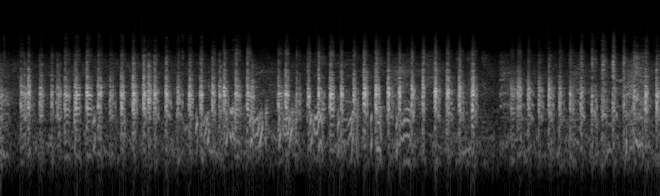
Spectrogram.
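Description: Grey heron giving a harsh, rapid chattering series of dry, clicking notes, about three or four a second, with a brief pause partway through.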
